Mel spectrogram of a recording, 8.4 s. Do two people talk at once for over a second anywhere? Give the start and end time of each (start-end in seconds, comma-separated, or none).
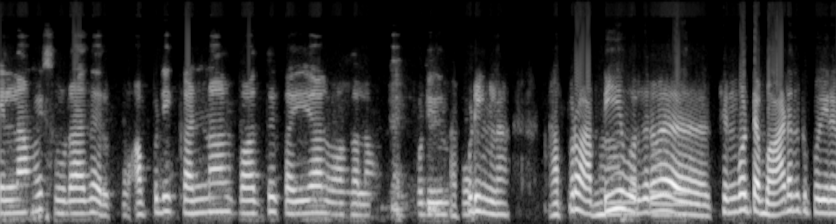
none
